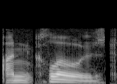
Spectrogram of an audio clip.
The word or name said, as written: unclosed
